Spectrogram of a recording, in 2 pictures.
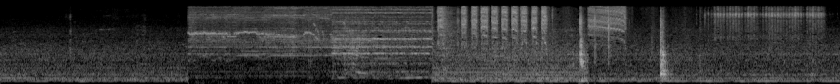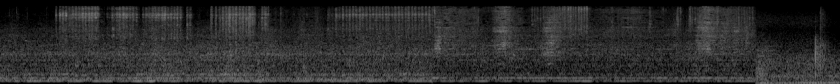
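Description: Hand work on a small wooden piece: rubbing and scraping strokes, with a quick run of rapid clicks about four to six seconds in and scattered sharp ticks after it.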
